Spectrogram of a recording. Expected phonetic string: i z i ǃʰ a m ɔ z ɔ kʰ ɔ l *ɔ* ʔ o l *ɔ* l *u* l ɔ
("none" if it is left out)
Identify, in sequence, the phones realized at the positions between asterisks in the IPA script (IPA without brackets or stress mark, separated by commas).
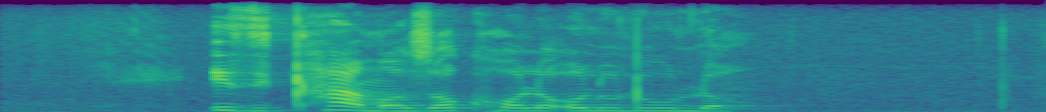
ɔ, u, uː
